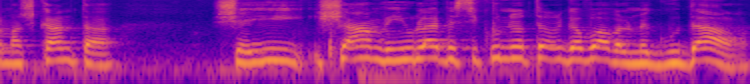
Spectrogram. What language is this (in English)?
Hebrew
